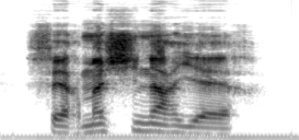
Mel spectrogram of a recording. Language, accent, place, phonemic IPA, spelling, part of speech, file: French, France, Lyon, /fɛʁ ma.ʃi.n‿a.ʁjɛʁ/, faire machine arrière, verb, LL-Q150 (fra)-faire machine arrière.wav
- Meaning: 1. to go astern 2. to backpedal, retreat, do a U-turn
